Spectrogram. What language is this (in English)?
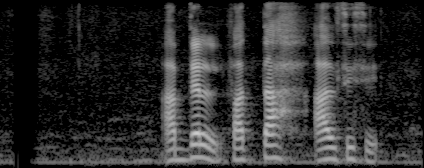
Bangla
